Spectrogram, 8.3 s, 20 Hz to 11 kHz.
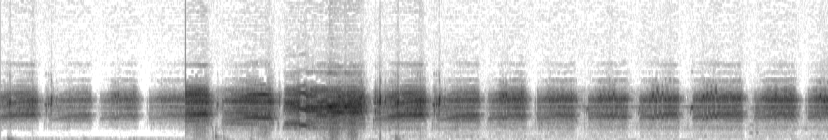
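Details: Owl pair at night, 8:34 PM on 24 January 2016, as the male brings his mate a third mouse; hoarse, rasping hissy calls repeated in quick, steady bursts, with a louder scuffling flurry midway.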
